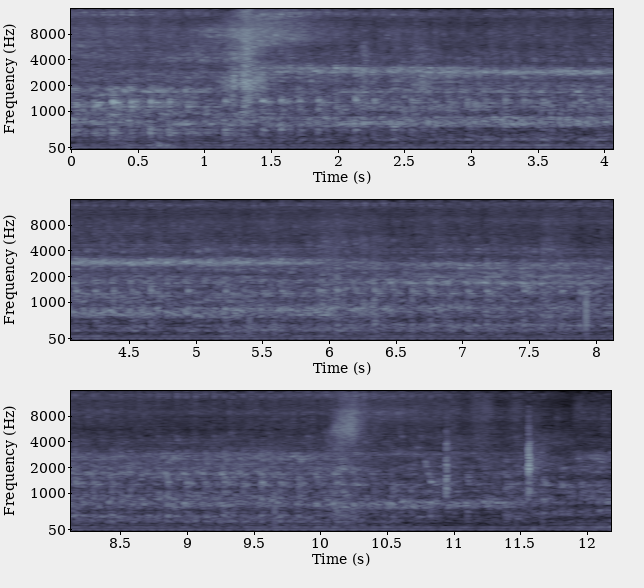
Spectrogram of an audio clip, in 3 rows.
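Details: Chevrolet Niva engine at 45,000 km mileage, idling: irregular light ticking knock about three to four per second over steady hum, progressively worsening since about 30,000 km; head replaced under warranty, source unclear; engine knock.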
